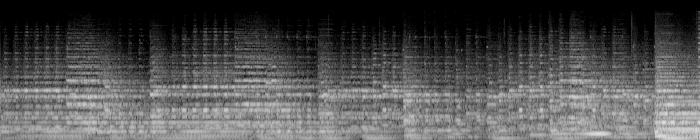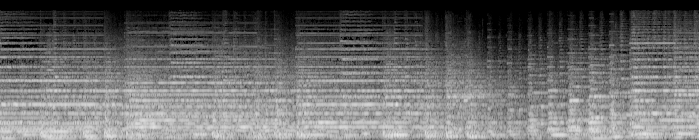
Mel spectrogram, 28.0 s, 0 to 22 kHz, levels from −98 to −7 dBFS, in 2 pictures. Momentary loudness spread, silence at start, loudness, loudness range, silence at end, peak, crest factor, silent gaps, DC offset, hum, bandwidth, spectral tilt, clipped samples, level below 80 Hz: 13 LU; 0 s; -24 LUFS; 11 LU; 0 s; -8 dBFS; 16 dB; none; under 0.1%; none; 14.5 kHz; -6 dB/octave; under 0.1%; -38 dBFS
